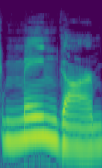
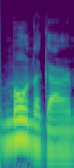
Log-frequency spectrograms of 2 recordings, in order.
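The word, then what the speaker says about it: Månegarm: It looks like Maingarm, but there's like umlauts and shit. It's Monogarm is how you, and it's Vinglingas.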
